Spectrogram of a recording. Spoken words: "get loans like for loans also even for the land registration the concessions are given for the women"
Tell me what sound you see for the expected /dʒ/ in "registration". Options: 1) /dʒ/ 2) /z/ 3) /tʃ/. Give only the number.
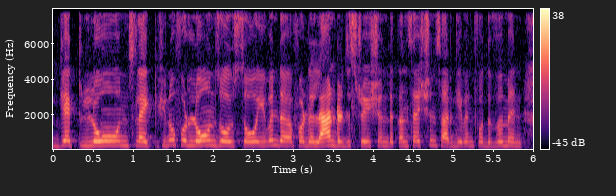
1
